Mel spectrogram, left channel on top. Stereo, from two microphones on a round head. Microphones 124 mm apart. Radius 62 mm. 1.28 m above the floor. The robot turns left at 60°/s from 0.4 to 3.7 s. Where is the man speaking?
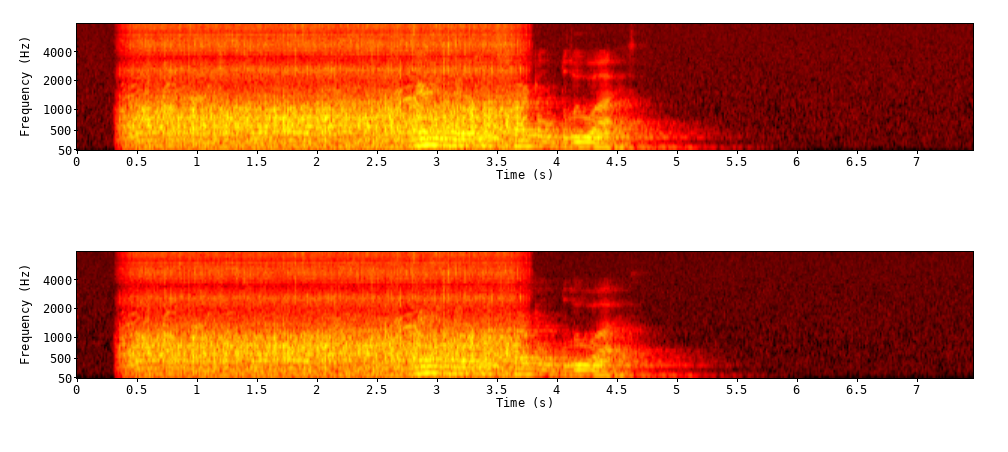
135° left, 1.6 m; by 4.6 s 75° left, 1.6 m.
